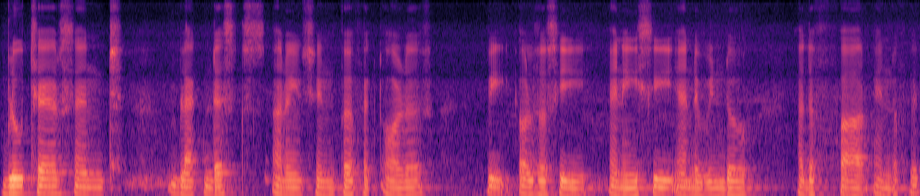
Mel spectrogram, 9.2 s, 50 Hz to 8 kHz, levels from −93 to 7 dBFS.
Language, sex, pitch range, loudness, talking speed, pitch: English, male, 95-105 Hz, -22 LUFS, 150 wpm, 100 Hz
